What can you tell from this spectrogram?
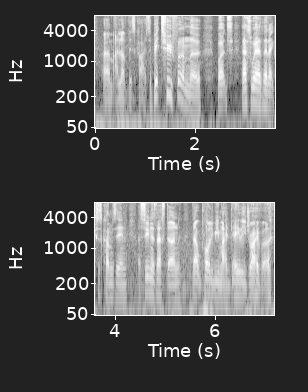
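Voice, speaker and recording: A man with a British accent, medium pitch, ordinary pitch variation and a fairly quick pace. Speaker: car YouTuber. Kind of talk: casual vlog narration.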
